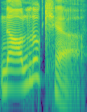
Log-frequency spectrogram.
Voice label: "nooo", speech; Worms Armageddon

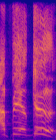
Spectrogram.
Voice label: "BRILLIANT", Soul Man, Speech

